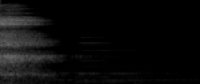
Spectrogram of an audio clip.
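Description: A man yawning behind his hand: one breathy exhale lasting under a second, fading out.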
